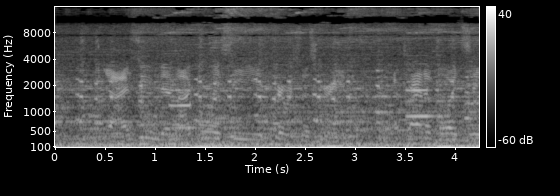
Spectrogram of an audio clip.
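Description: Buffalo Gold slot machine playing its win celebration music while the win meter counts up, over the steady hum and voices of a busy casino floor.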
